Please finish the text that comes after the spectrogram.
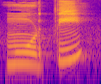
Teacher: मूर्ति शब्द मुंह को खींचना है और आधे र को साथ पढ़ना है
